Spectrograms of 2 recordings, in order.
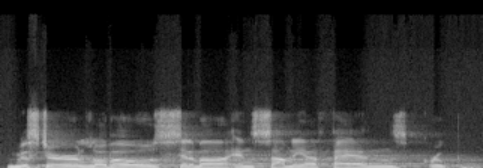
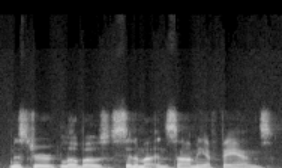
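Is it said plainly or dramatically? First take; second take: dramatically; plainly. First: It is said in a dramatic, theatrical way. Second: It is said in a plain, ordinary way.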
